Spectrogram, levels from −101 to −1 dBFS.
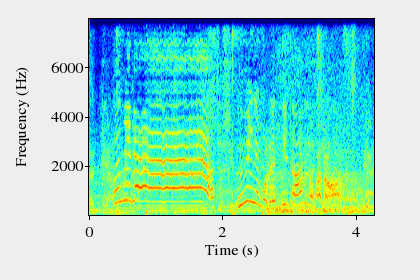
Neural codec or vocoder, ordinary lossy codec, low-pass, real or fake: codec, 16 kHz, 8 kbps, FunCodec, trained on Chinese and English, 25 frames a second; none; none; fake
